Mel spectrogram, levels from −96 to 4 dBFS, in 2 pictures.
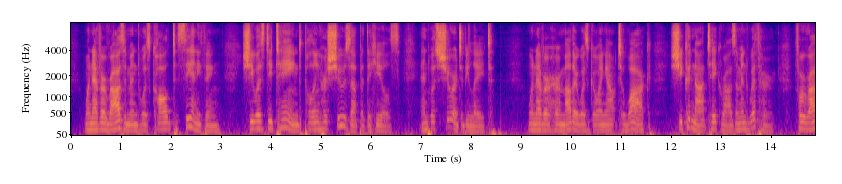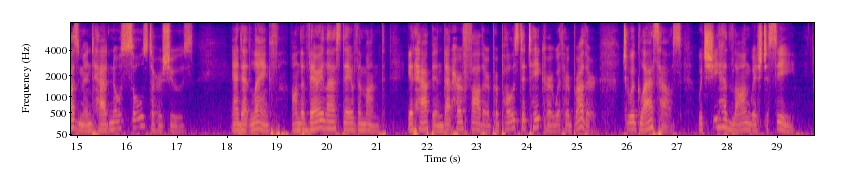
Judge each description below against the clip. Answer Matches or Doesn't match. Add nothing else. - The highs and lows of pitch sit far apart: Doesn't match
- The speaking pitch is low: Matches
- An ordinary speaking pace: Matches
